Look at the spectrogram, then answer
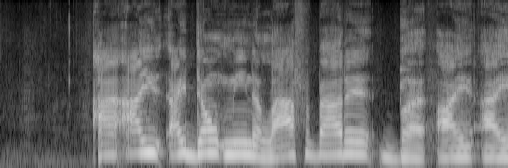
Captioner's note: stutters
